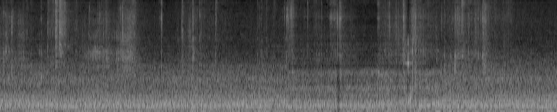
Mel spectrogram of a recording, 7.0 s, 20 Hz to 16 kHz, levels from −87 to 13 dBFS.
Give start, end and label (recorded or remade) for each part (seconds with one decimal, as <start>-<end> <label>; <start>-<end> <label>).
0.0-3.6 recorded; 3.6-5.5 remade; 5.5-7.0 recorded

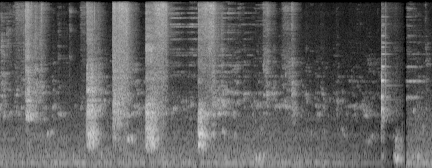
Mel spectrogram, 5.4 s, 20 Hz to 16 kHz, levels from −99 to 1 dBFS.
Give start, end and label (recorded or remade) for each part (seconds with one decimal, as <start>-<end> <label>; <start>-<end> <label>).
0.0-5.4 recorded

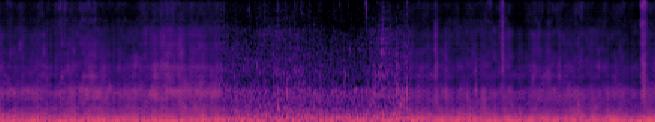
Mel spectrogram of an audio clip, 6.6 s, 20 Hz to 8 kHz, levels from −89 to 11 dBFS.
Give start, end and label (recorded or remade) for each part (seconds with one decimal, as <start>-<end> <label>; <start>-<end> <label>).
0.0-2.2 remade; 2.2-4.1 recorded; 4.1-6.6 remade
